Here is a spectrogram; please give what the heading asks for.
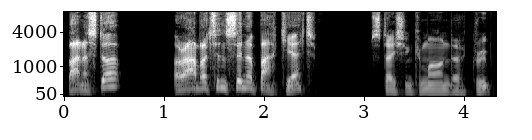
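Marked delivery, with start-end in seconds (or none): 0.0-2.5 loud, high bellowed call; bellowing. Acted. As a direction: bellow it across the yard. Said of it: "they heard a bellowing".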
